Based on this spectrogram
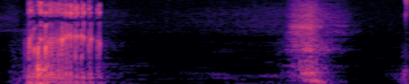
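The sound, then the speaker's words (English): Two short, raspy fart-like bursts, the first buzzing and louder, the second softer about a second later, with the start of a third cut off at the end. No one speaks. “Because if you don't find farts hilarious, you can't be trusted.”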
